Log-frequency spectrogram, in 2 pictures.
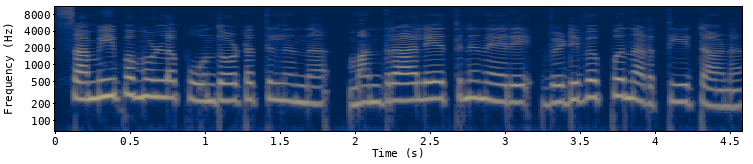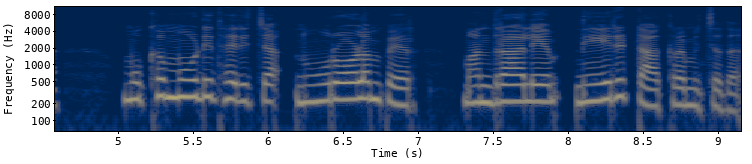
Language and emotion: Malayalam, neutral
